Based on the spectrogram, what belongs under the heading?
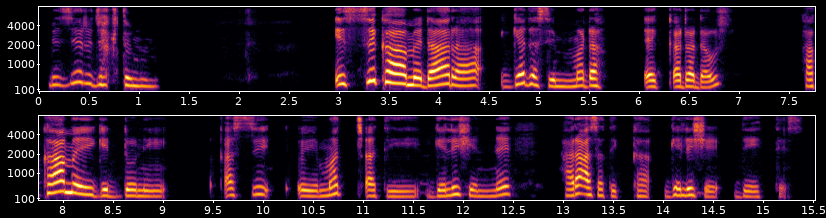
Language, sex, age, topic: Gamo, female, 25-35, government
